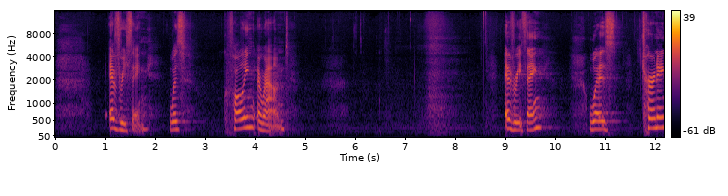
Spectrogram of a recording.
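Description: A young woman speaks with feeling through a microphone in a large hall, pausing between phrases.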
